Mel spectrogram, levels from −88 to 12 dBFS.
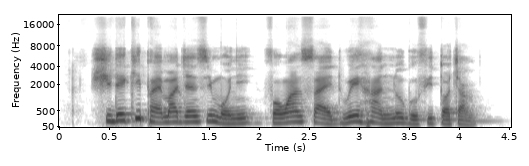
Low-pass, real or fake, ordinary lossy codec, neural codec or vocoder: none; fake; none; autoencoder, 48 kHz, 128 numbers a frame, DAC-VAE, trained on Japanese speech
